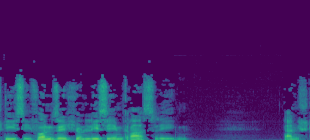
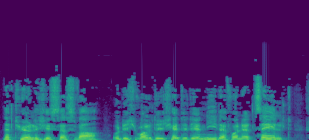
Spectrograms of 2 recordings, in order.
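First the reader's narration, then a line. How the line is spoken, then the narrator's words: Screaming while crying. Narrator (German): schrie sie und umfasste weinend seine Knie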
